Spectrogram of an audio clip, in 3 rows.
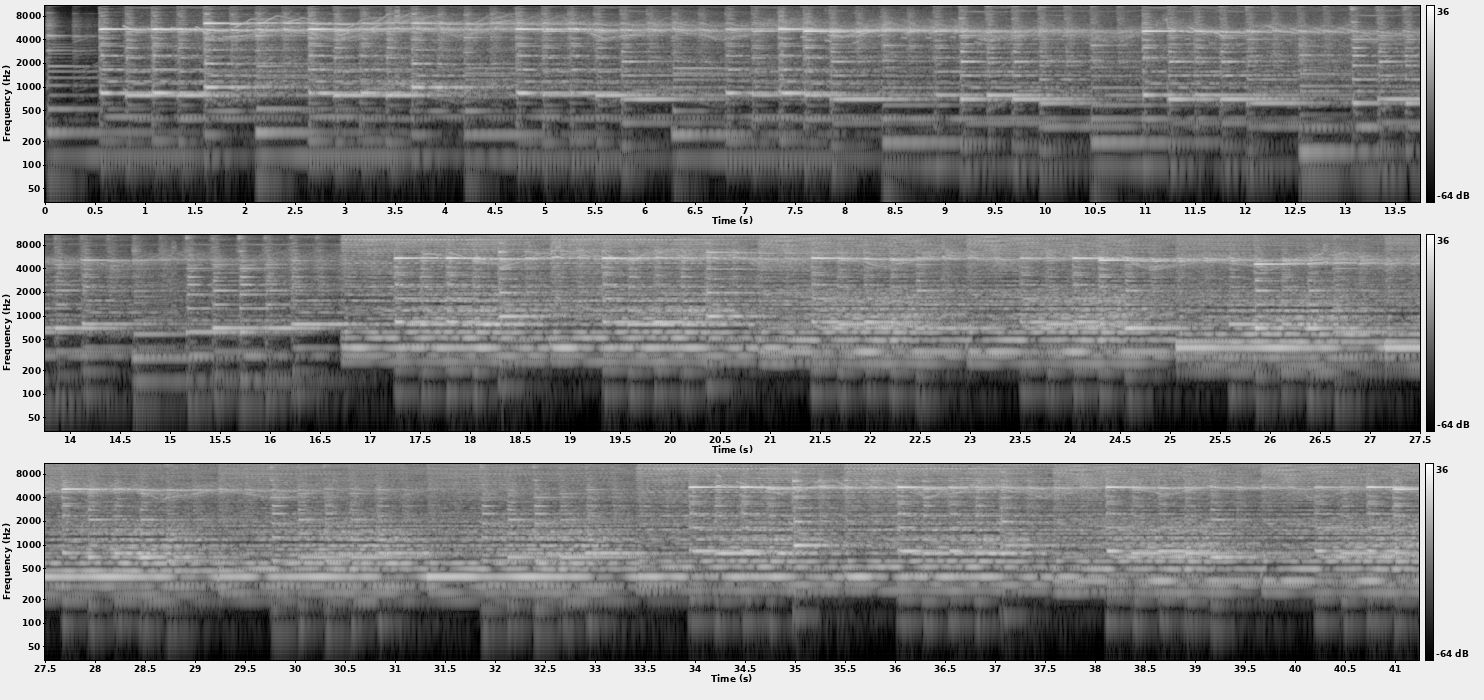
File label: Loop 115bpm; Svaior; jenny leclue detectiv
